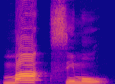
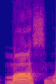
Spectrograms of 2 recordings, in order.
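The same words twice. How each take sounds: First: Máximo split slowly into MÁ, xi, mo; syllable by syllable. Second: Máximo as one word, stressed on MÁ; Máximo joined up, first syllable strongest. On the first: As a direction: stretch MÁ in máximo, then detach the rest. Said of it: "três sílabas". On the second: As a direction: punch MÁ in Máximo and let the rest fall. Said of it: "olha onde é que tá a sílaba tônica". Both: Shown as a demonstration.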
